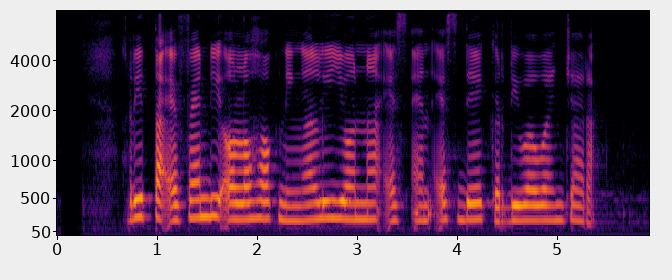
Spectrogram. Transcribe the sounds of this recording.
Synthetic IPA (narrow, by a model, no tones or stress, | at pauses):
rit̪aʔɛfɛndiʔɔlɔɦɔk̚niŋalijɔnaʔɛsɛ̰nɛ̰sdekɨrdiwawaɲt͡ʃaɾa̰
